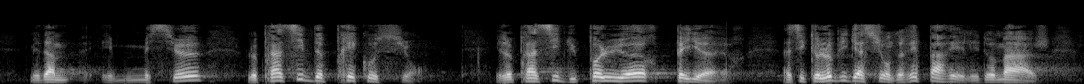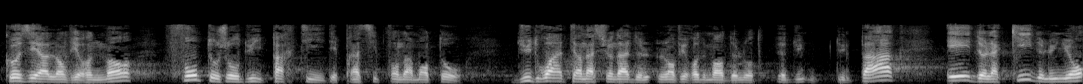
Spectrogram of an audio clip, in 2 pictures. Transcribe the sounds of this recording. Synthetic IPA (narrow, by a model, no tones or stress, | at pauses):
med̪amḛmesjø | ləpχɛ̃sip̚d̪əpχekɔsjɔ̰̃ | ḛləpχɛ̃sip̚d̪ypɔlyœʁpejœ̰ːʁ | ɛ̰̃sikəlɔbliɡasjɔ̃d̪əʁepaʁeled̪ɔmaʒ | kozealɑ̃viʁɔnmɑ̃ | fɔ̃t̪oʒuʁd̪ɥipaʁt̪ʰid̪epχɛ̃sipfɔ̃d̪amɑ̃t̪o | d̪yd̪ʁwaɛ̃t̪ɛʁnasjɔnald̪əlɑ̃viʁɔnmɑ̃ə | d̪̥ynpaʁ | ed̪əlakʲid̪əlynjɔ̃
